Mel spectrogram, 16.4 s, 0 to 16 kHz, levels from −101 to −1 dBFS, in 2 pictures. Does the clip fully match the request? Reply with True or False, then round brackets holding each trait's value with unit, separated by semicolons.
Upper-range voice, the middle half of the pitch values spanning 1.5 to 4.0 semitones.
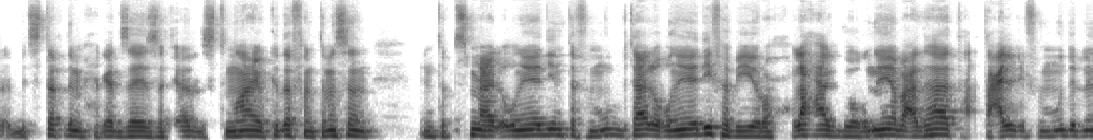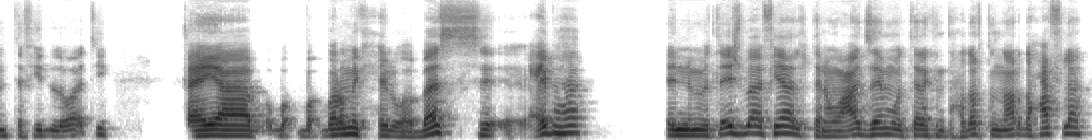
False (135 Hz; 2.8 semitones)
